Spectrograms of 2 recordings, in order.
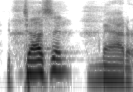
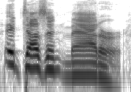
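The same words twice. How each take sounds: First: "doesnt" stressed with a falling tune; "It doesn't matter" leaning on "doesnt". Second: "It" stressed, slowed down, falling; "It doesn't matter" with "It" punched. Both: Real, not acted.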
